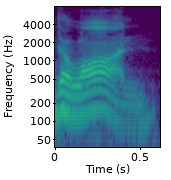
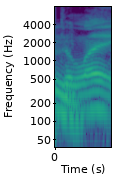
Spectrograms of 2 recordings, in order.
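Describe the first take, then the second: First: The last syllable sounds like 'lon'. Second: The last syllable sounds like 'lane'. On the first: This is how the broadcasters said it. The speaker calls it wrong. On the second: This is the correct name. The speaker calls it right.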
